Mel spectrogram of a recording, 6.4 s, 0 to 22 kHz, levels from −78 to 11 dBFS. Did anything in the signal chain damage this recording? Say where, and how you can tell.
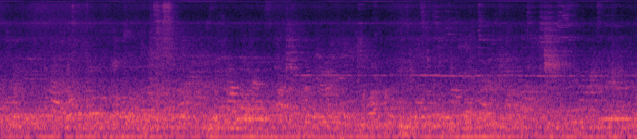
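Yes. Chunks out of order, at the driver or buffer stage. Brief jumbled moments occur at 1.65 to 1.70 s and 3.41 to 3.44 s. A block of 11.61 ms plays three chunks late, then one late. Nothing is lost.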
